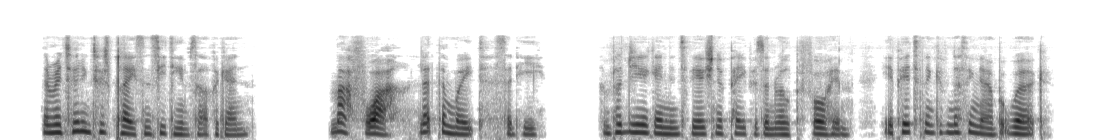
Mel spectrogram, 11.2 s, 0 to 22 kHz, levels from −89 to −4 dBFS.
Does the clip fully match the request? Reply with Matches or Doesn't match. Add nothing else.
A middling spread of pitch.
Matches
